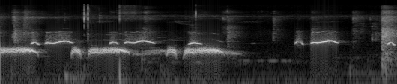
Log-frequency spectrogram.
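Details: Spotted dove kept in captivity, 'cườm vàng' golden-necklace type, delivering a run of four hollow coo phrases, then a short pause and one more. Each phrase is a quick low note and a sustained soft hoot. Brief clicks are heard between phrases.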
